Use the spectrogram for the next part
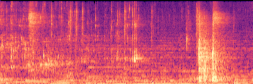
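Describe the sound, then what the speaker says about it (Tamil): Lukewarm water trickles and splashes from a vessel into white flour for sweet and savory adai batter in a home kitchen, a short soft pour rising briefly near the end, with faint clinks of dishes and background tones. "இந்த தண்ணியை கொஞ்சமாக ஊற்றிக்கலாம் அதில்"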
